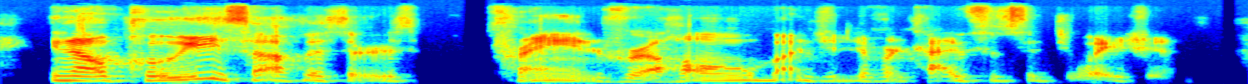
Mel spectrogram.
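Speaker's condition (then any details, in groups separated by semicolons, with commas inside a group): Cerebral palsy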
